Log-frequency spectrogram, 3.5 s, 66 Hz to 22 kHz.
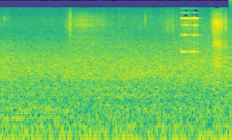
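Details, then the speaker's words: Walkera x350pro quadcopter, 12-volt-plus battery plugged in on level ground: outdoor background with short run of high quick beeps; power-up beeping. "and that is beeping so the next thing I'm going to do is make sure all the switches are up and turn on the radio and it won't you hear that beeping it's because the throttle has to go in the down position"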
